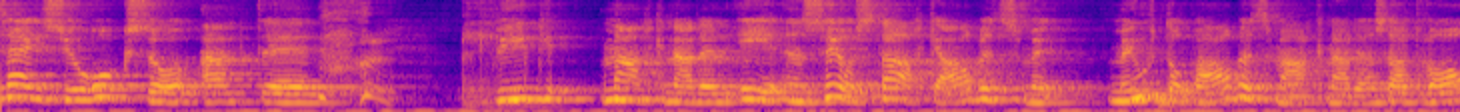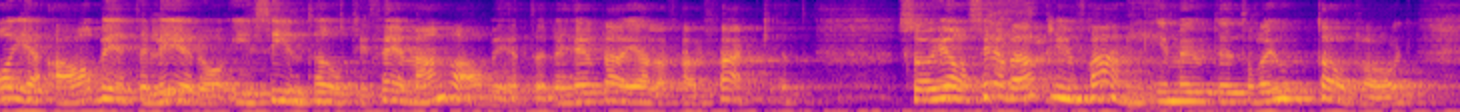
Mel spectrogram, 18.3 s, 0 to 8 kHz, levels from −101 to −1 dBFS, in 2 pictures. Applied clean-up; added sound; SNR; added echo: neural separator model SepFormer DNS4.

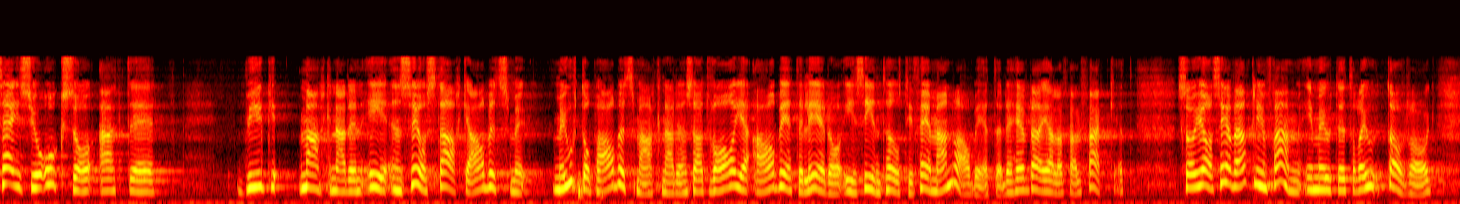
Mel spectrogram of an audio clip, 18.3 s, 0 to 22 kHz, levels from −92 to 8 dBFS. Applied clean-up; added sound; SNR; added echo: none; none; none; none.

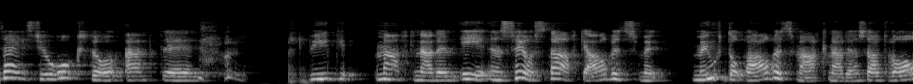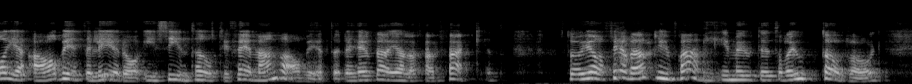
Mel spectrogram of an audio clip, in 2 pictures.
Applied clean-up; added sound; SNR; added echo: neural mask model DeepFilterNet 3.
